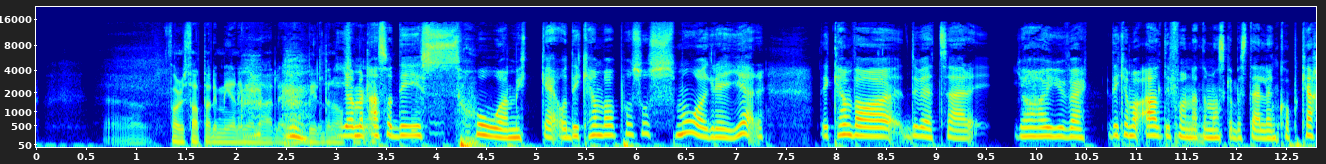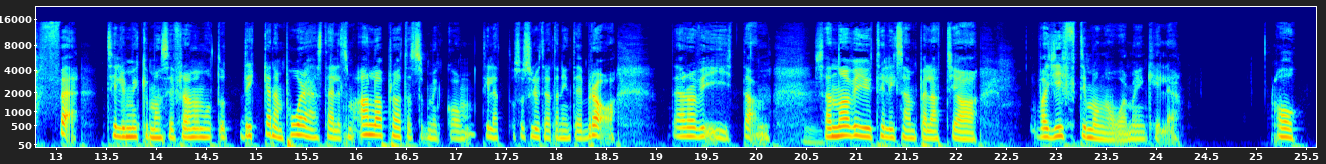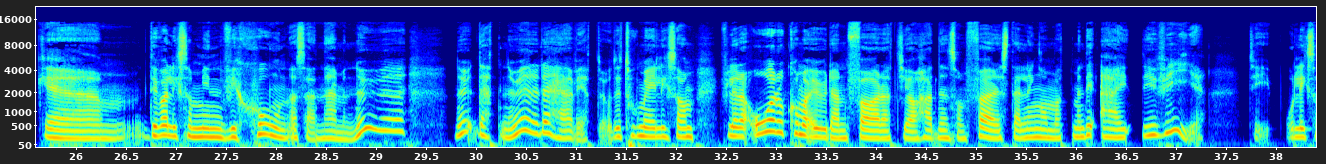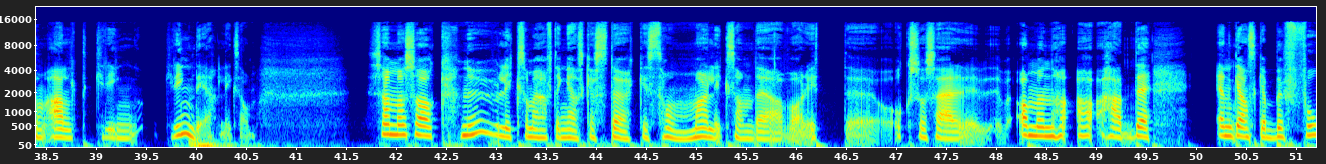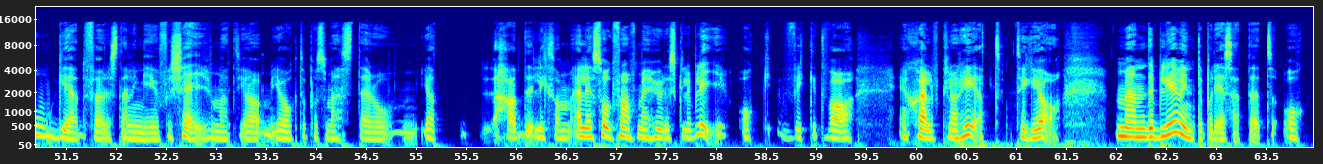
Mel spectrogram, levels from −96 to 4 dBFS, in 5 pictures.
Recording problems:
uneven, jittery; strongly; from 15 to 59 s

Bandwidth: 14.5 kHz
